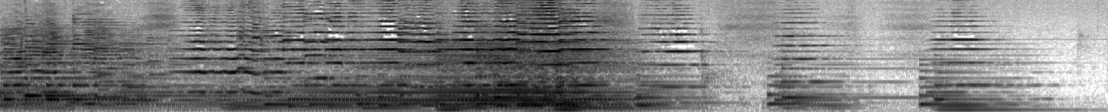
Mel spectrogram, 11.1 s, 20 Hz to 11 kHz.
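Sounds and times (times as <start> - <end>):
classical chamber music: 0.0 - 11.0.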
